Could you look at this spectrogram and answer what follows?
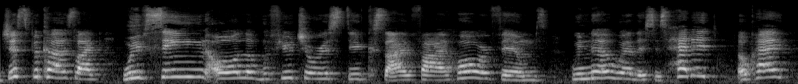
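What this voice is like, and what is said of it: Put-on accent, slipping slightly. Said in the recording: “I'm starting to lose my accent a little ... You've done well to keep it up this long.”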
